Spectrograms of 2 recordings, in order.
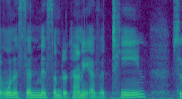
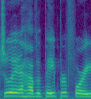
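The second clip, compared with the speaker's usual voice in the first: put-on heavy country accent; 5 semitones higher, 4 dB louder than usual. Retelling what a boyfriend's grandpa says when he hands over papers: heavy country accent. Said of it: "heavy country accent".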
